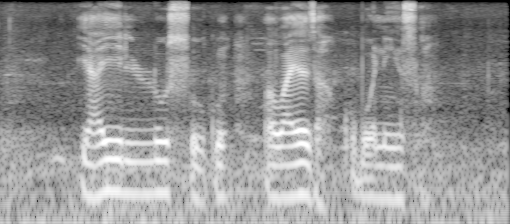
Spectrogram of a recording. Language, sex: Xhosa, male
